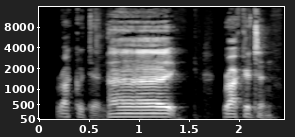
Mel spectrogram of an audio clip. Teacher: So in other words, there's no emphasis on any syllable.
